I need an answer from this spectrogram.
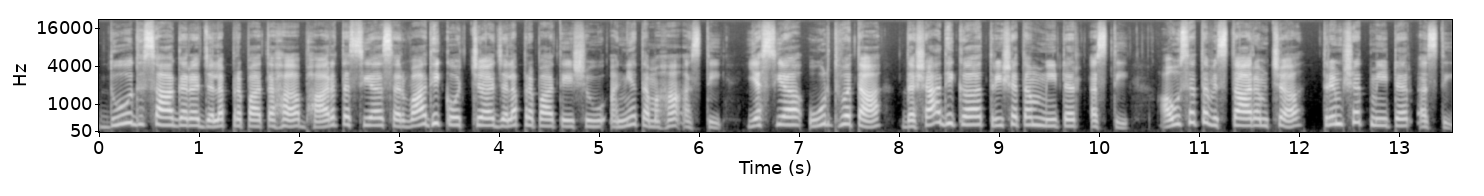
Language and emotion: Sanskrit, neutral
